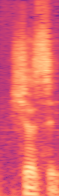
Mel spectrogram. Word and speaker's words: chassis: 出来比较好念啊。Chassis Chassy。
